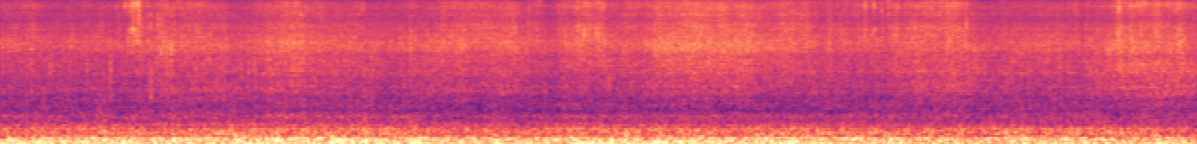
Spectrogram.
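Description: Rain patters on the car's windscreen.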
